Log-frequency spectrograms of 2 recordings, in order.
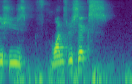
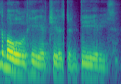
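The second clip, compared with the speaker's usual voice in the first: Mrs. Doubtfire; 2 semitones lower than usual. Retold or imitated. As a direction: coo it like a doting old nanny. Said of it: "a Missus Doubtfire impression".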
